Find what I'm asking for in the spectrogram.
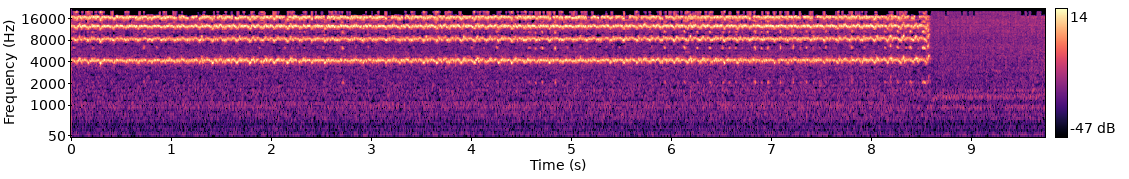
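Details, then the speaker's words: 2001-2004 Kia/Hyundai 1.6L with new belts, before replacing the harmonic balancer: a piercing, wavering belt chirp-squeal, strongest under A/C load, then plain engine noise. A walking pulley, not the power steering pump; the crank pulley is suspected. "We do have a walking pulley, but it's not the power steering pump. So, I'll get it started. You'll hear the chirp."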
